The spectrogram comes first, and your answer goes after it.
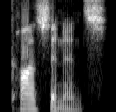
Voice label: "consonance", American

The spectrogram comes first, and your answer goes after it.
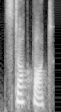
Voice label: "stockpot", Indian

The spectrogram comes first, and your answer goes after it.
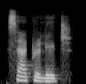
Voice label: "sacrilege", Indian

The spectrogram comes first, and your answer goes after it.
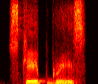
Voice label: "scapegrace", Indian

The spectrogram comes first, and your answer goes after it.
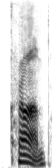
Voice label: "crump", American

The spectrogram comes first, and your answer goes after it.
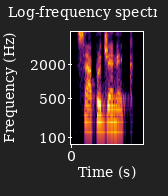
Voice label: "saprogenic", Indian

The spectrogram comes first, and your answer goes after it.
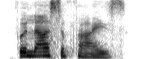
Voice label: "Philosophize", Indian; Dictionary

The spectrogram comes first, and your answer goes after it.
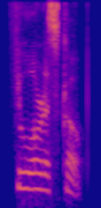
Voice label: "Fluoroscope", Indian

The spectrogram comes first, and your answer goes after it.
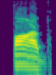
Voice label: "barb", American

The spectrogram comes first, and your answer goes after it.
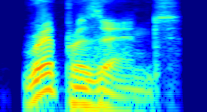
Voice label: "represent", British

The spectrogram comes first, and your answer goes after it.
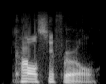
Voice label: "calciferol", American

